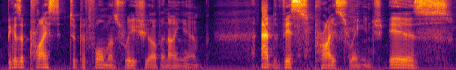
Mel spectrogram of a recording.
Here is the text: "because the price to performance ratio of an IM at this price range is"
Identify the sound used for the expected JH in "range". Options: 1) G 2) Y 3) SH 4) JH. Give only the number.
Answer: 4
